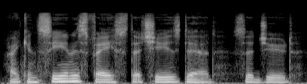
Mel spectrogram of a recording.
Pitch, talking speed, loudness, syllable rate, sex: 110 Hz, 235 wpm, -17 LUFS, 4.2 syllables/s, male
